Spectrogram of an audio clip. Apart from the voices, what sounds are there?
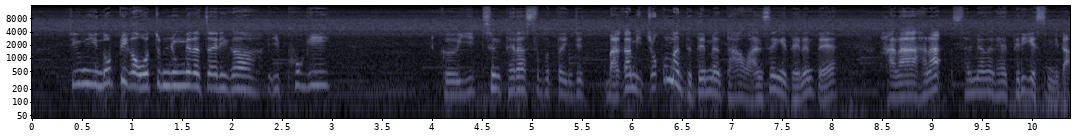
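cicadas singing outside a house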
